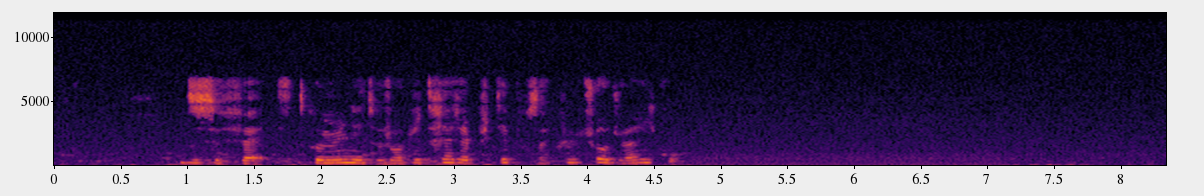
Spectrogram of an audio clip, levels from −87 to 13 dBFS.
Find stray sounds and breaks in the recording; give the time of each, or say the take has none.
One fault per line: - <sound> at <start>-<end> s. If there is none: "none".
none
